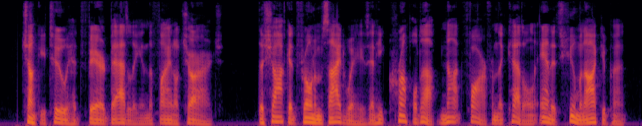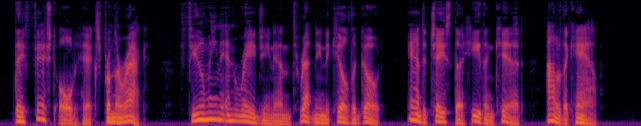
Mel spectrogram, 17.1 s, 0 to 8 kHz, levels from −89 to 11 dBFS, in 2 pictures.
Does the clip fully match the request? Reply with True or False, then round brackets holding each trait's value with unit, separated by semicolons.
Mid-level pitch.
False (85 Hz)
